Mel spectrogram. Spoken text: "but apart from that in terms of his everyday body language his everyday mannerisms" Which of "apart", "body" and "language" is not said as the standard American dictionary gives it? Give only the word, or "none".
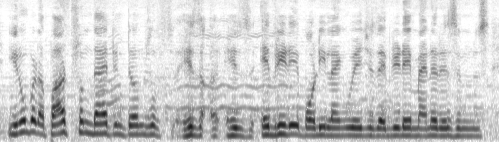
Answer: none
